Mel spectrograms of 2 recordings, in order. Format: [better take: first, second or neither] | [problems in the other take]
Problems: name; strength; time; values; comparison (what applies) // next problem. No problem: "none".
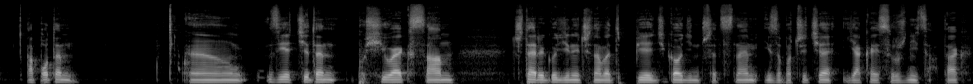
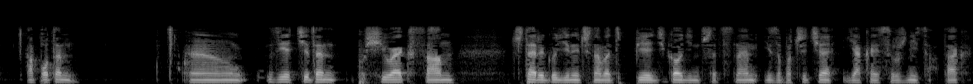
first | garbled, watery; badly; nothing above 5.5 kHz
